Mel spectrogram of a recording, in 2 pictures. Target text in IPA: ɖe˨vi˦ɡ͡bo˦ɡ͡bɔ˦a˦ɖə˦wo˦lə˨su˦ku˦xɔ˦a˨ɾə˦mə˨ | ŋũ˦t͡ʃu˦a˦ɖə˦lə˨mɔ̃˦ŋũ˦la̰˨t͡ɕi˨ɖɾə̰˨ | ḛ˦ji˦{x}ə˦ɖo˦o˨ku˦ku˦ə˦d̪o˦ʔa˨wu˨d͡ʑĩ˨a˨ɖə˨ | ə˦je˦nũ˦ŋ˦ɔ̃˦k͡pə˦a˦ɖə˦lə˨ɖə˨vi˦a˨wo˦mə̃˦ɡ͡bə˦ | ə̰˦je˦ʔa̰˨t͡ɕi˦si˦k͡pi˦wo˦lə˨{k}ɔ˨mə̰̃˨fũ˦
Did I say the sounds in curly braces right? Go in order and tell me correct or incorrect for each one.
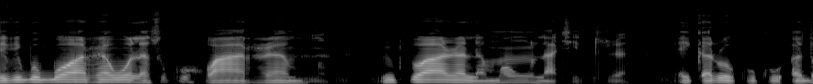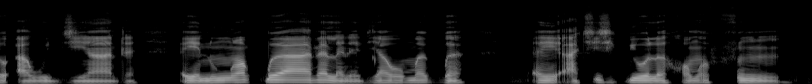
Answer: incorrect: k, incorrect: x

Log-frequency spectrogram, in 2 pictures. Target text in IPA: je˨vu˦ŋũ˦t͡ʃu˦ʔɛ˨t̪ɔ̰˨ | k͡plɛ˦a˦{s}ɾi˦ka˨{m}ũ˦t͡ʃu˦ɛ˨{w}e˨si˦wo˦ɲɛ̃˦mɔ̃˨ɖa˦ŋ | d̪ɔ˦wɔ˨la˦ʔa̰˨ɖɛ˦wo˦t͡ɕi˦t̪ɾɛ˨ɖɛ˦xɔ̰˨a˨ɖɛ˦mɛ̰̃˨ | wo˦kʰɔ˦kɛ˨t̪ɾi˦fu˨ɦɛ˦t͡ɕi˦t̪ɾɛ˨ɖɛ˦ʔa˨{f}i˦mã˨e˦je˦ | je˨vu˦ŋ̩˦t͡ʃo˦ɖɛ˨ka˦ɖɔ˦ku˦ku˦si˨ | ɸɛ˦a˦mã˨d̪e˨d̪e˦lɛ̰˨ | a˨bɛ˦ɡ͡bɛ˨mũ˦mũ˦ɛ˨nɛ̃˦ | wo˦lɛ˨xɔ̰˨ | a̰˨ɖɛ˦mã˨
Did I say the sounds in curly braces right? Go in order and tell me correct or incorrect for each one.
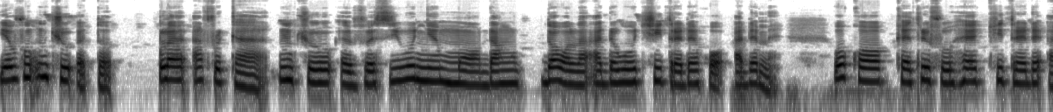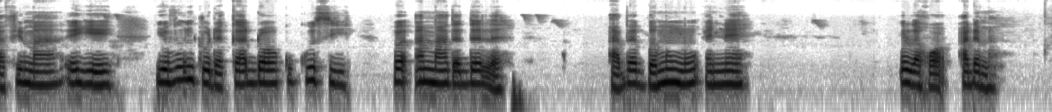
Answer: incorrect: f, incorrect: ŋ, incorrect: v, correct

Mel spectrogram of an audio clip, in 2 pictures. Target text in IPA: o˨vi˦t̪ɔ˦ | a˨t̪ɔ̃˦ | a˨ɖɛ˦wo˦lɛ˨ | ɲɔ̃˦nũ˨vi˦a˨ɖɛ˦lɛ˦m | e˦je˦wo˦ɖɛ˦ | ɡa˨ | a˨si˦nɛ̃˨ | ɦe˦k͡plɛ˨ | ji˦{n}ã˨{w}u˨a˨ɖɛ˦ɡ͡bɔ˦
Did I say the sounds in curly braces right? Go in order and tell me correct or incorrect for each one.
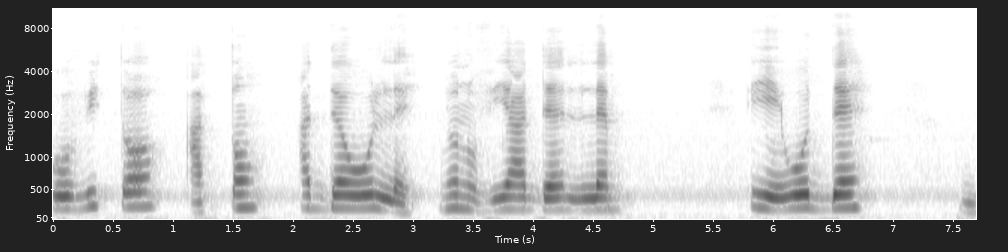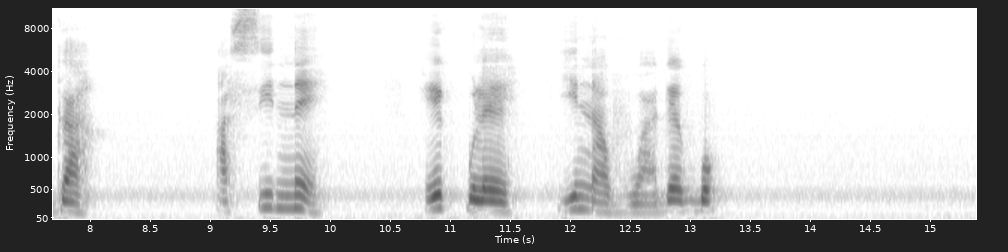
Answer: correct, incorrect: v

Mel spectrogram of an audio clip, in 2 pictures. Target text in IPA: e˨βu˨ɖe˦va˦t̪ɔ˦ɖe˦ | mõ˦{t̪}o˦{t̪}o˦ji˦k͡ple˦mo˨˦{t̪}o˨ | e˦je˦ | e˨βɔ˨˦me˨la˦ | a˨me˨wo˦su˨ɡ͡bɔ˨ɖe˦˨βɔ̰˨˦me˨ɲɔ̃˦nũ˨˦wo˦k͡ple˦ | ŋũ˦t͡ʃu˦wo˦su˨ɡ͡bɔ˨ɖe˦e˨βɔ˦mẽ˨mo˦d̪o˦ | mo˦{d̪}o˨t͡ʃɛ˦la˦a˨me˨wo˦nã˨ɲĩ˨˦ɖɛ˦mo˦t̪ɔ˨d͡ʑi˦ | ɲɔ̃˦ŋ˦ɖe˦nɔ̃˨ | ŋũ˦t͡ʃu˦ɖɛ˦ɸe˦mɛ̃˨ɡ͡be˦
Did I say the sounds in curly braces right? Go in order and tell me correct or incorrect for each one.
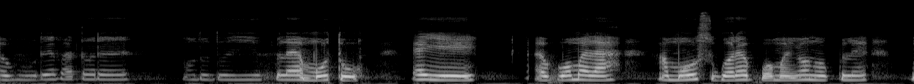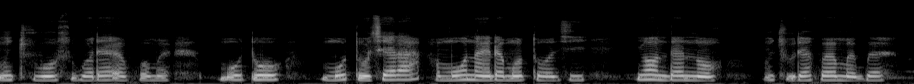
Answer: incorrect: d̪, incorrect: d̪, correct, incorrect: t̪

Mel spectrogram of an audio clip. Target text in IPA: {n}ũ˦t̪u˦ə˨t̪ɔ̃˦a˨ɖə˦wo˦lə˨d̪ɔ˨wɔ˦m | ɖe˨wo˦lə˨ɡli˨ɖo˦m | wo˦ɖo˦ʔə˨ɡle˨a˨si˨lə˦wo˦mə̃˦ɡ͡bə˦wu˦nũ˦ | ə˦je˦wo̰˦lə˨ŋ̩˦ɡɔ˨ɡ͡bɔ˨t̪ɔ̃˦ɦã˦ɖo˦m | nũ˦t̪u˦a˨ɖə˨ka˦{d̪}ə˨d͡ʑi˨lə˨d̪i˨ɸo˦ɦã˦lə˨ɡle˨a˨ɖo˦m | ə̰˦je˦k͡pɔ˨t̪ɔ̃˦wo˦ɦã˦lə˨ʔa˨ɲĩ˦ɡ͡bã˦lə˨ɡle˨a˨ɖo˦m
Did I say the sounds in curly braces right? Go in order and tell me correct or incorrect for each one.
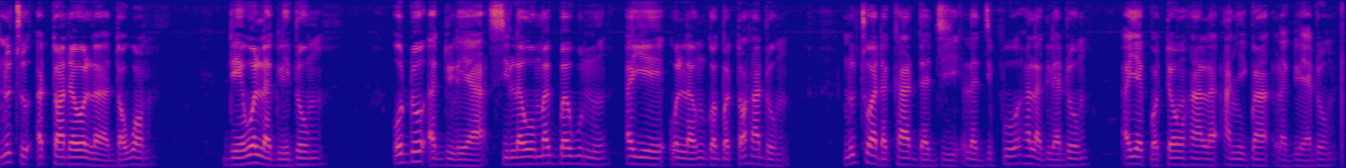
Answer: correct, correct

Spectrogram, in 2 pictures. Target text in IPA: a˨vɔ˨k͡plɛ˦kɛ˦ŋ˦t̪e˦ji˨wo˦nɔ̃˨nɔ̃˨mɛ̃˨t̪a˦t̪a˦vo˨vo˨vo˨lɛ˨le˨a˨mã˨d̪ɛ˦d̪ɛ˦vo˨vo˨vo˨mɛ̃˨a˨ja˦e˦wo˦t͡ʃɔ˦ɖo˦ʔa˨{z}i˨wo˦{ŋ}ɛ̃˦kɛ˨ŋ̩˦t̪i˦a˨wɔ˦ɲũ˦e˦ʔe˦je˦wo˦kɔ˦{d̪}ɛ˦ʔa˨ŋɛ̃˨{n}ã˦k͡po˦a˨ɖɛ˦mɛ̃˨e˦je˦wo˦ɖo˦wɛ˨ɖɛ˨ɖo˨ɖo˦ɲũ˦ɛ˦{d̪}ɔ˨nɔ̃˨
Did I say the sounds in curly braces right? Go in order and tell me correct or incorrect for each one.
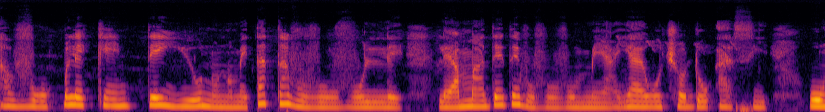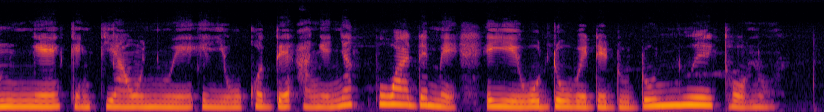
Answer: incorrect: s, correct, correct, incorrect: ɲ, incorrect: t̪

